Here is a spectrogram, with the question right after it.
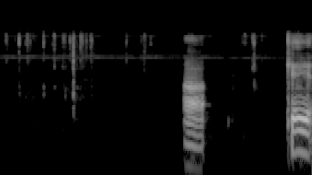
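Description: Computer keyboard keys clicking in short, irregular bursts, quiet and close, with two brief loud voiced sounds breaking in partway through and at the end.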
